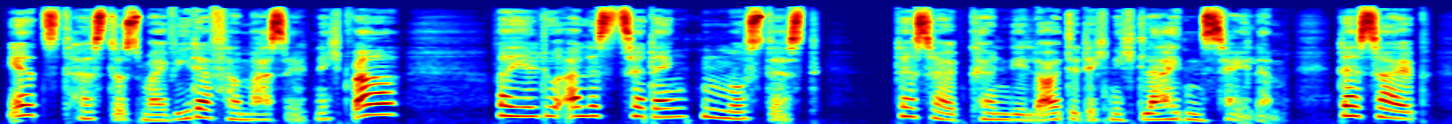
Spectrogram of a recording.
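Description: A woman voicing the harsh, scolding inner voice of an anxious young woman, sharp and rising. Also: medium pitch, moderate pace, gravelly, husky, no echo, studio quality.

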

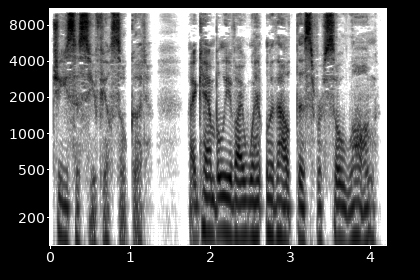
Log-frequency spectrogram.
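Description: A woman's voice: a bass voice, fairly even intonation, fairly quick, gravelly, a little mellow, husky, dry recording, clean studio sound, voice pushed down, heavily acted. Woman voicing a breathless, intense young man.

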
